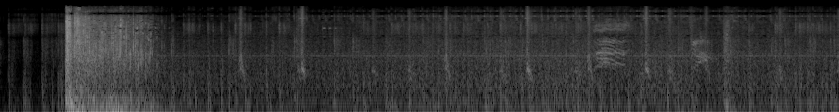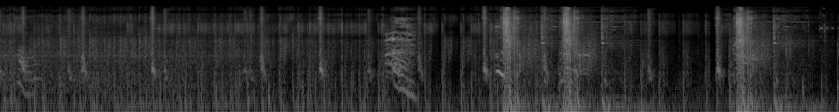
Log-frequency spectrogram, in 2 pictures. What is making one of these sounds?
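Knife blows land with heavy thuds.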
